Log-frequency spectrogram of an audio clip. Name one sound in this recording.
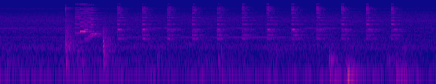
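An electronic motor controller beeps in a quick repeating series.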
